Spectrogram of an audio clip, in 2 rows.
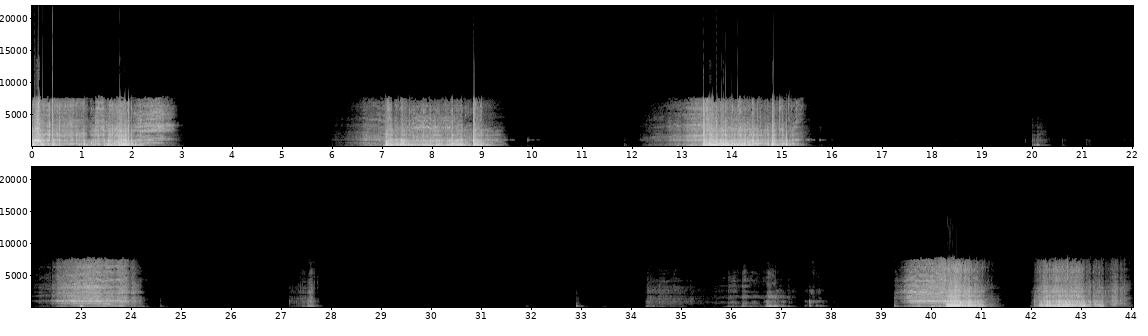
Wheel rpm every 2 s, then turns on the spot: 0, 0, 0, 0, 0, 0, 0, 0, 0, 0, 0, 0, 0, 0, 0, 0, 0, 0, 0, 0, 0, 0.
none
